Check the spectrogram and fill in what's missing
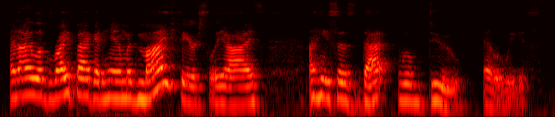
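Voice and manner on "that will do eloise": drawn-out stern reprimand, unshouted; angry tutor. Acted. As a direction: end the matter slowly, softening on the name. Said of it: "Here's what makes Philip angry".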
